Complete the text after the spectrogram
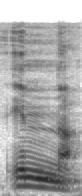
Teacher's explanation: ان نون کو ڈبل پڑھیں گے، مشدد ہے، تشدید ہے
